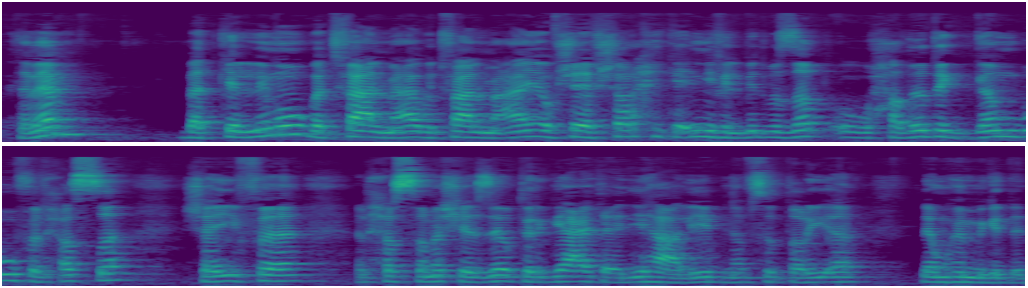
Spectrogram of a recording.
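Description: A man with an Egyptian Arabic accent teaching English pronunciation online, drilling each word slowly and repeating it many times. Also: a little high, a little mellow. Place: home teaching setup on camera.

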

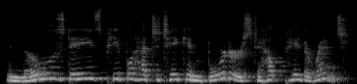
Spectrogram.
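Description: A woman's voice: fairly high pitch, lively intonation, dark tone, natural voice. Woman reading as an earnest old grandmother. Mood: solemn. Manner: solemn, measured telling. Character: earnest old grandmother recalling hard times. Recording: roomy echo.

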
